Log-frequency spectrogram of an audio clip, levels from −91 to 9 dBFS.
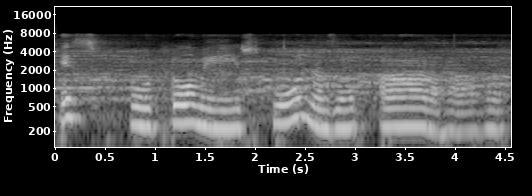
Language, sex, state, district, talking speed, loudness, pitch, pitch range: Hindi, female, Madhya Pradesh, Umaria, 105 wpm, -17 LUFS, 235 Hz, 220-275 Hz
